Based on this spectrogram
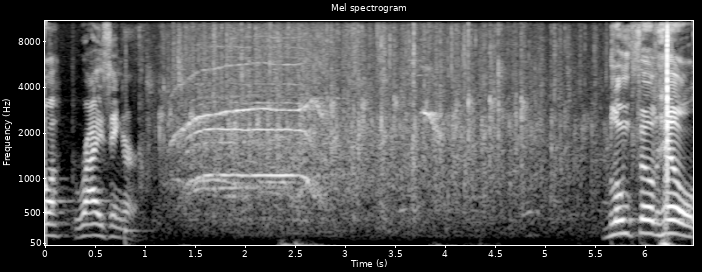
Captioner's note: audience applauding; audience cheering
